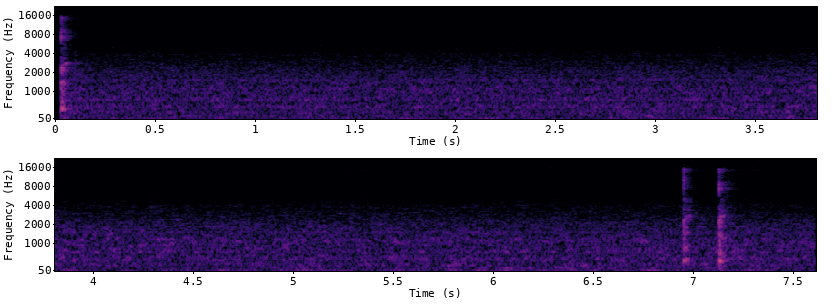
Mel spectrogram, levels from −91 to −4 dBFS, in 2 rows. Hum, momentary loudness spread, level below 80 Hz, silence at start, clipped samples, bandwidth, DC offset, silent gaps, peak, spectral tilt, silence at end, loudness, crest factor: none; 11 LU; -76 dBFS; 0 s; under 0.1%; 16.5 kHz; under 0.1%; none; -30 dBFS; -3 dB/octave; 0 s; -60 LUFS; 30 dB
